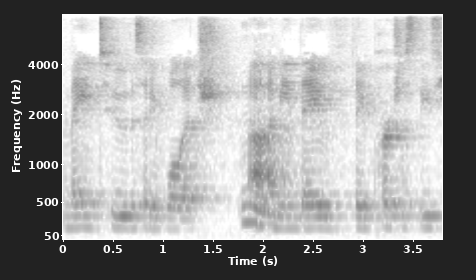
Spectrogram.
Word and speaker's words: Woolwich: Yeah, it's spelled Woolwich, but it's pronounced Woolwich.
